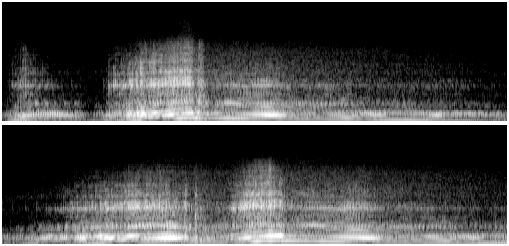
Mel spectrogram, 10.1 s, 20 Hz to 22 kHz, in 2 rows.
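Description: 2010 Hyundai Genesis Coupe 2.0T's turbocharged four-cylinder engine revving at a standstill, heard at the exhaust tip with the second catalytic converter and resonator deleted. A short blip, then two long revs, about two and seven seconds in, that rise and fall back to idle.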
